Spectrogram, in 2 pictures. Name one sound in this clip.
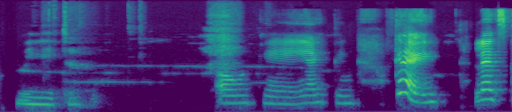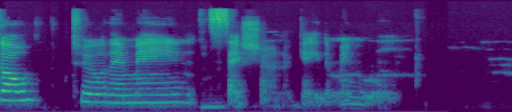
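A young woman talks with animation over an online call.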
